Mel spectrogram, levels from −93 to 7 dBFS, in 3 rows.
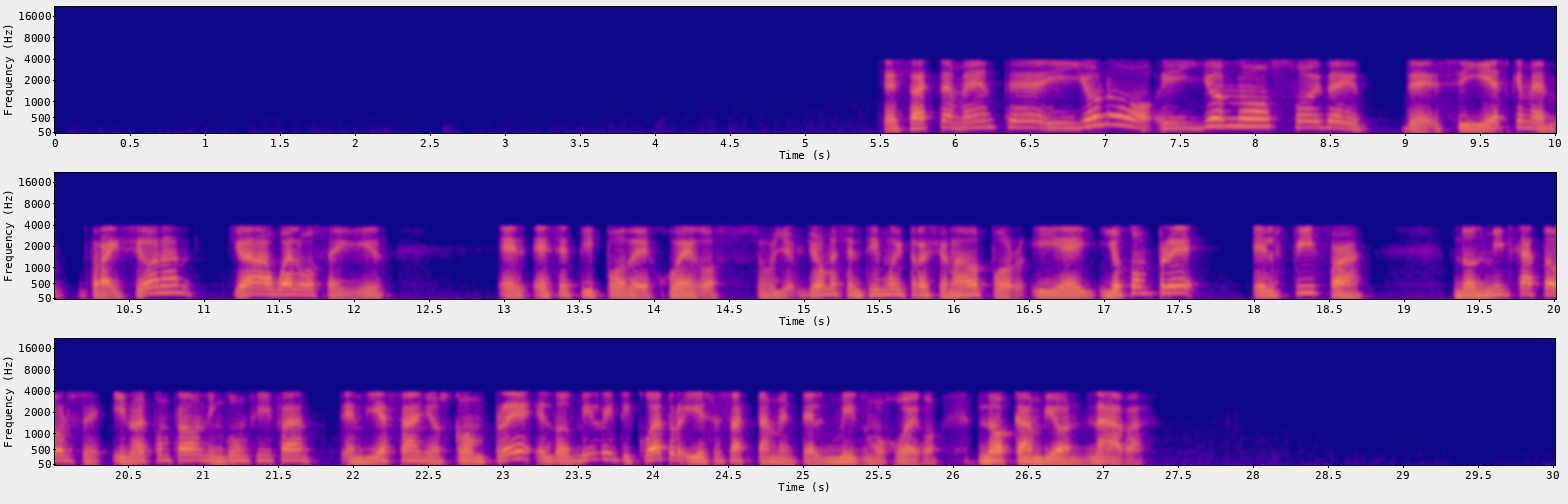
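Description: No faults detected in the speech; the G.711 telephone coding is working as designed, with nothing above 3.8 kHz.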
